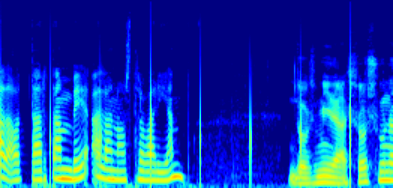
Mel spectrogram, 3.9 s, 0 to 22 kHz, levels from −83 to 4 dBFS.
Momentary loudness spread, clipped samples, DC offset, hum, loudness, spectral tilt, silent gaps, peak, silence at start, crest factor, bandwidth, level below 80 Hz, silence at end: 13 LU; under 0.1%; under 0.1%; none; -29 LUFS; -7 dB/octave; none; -2 dBFS; 0 s; 26 dB; 14 kHz; -52 dBFS; 0 s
